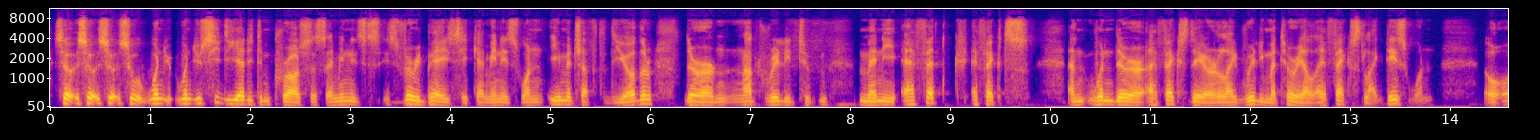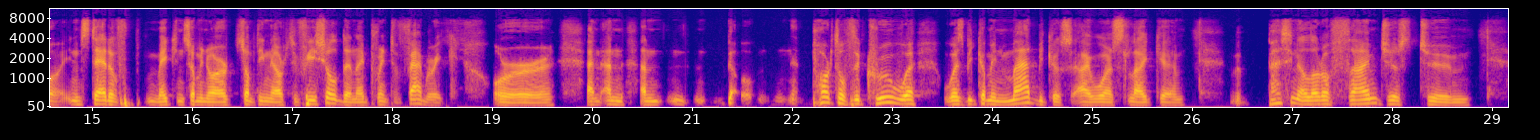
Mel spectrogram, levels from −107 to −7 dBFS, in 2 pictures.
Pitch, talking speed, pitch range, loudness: 115 Hz, 175 wpm, 100-135 Hz, -23 LUFS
